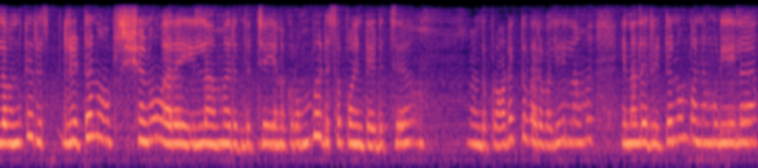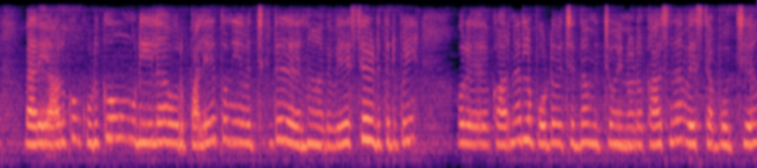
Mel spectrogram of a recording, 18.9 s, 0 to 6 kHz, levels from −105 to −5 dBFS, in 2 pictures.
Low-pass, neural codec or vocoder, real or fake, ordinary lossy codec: 5.4 kHz; vocoder, 24 kHz, 100 mel bands, Vocos; fake; none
